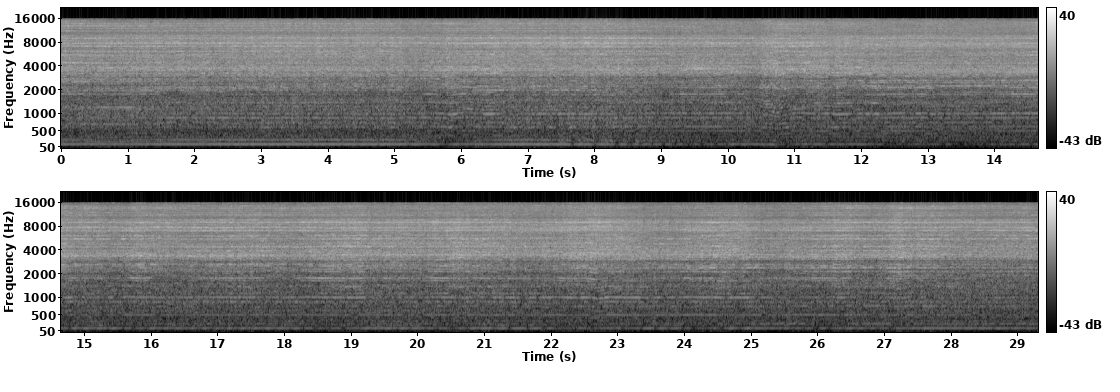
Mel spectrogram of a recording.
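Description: Angle grinder with a diamond blade cutting steadily through a granite countertop to open the hole for a sink, with a shop vacuum running at the cut to draw off the stone dust.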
